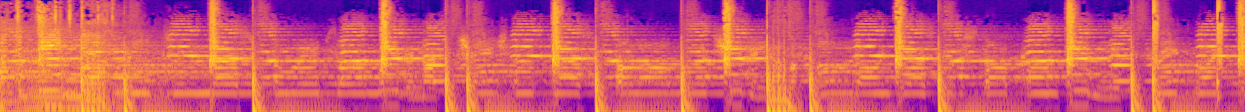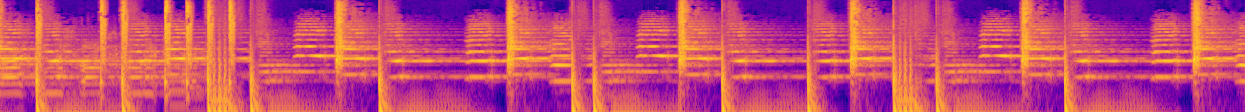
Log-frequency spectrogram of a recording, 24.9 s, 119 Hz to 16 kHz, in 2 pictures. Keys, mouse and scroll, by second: 0.1 click, 0.9 ctrl+b, 1.3 click, 1.6 ctrl+b, 1.9 click, 2.2-2.6 drag, 4.0-4.3 drag, 4.7-5.1 drag, 5.3-8.7 drag, 9.5 click, 10.2 ctrl+b, 10.5 click, 11.2 click, 11.6 ctrl+b, 11.9 click, 12.2-12.7 drag, 14.4-15.7 drag, 16.9 click, 17.5 ctrl+b, 17.9 click, 18.3 ctrl+b, 18.7 click, 19.0-19.5 drag, 21.3 click, 22.3 click, 23.1 ctrl+b, 23.4 click, 24.7 click.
